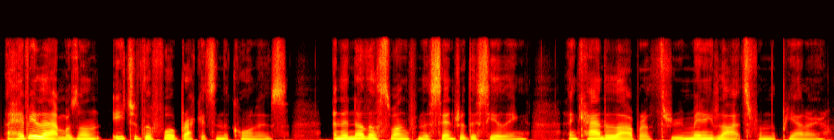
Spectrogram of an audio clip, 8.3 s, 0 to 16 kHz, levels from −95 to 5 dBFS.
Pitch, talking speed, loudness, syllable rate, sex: 185 Hz, 215 wpm, -21 LUFS, 5.8 syllables/s, female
